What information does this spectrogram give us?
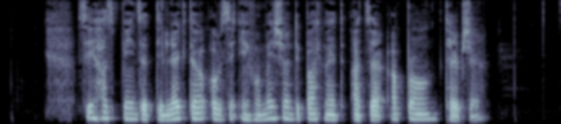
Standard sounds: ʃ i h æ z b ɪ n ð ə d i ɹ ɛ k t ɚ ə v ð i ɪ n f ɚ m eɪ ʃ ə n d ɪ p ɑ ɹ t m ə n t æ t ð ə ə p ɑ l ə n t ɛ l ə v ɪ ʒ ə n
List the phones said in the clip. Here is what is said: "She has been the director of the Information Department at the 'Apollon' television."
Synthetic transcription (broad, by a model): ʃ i h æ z b ɪ n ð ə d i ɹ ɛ k t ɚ ə v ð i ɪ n f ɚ m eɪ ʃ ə n d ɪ p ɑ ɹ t m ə n t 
